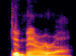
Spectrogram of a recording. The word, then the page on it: demerara: American English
